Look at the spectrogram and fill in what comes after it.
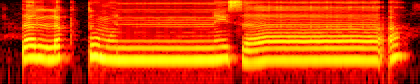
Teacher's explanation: हमज़ा के ऊपर मद है तो इसको लंबा अदा करेंगे · जब भी नून के ऊपर शद आती है तो वहाँ पर गुन्ना भी अदा किया जाता है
